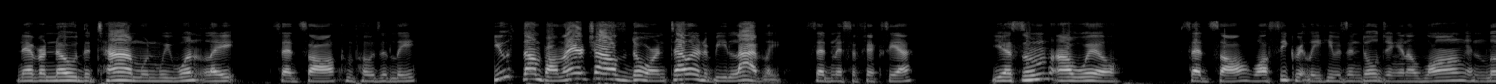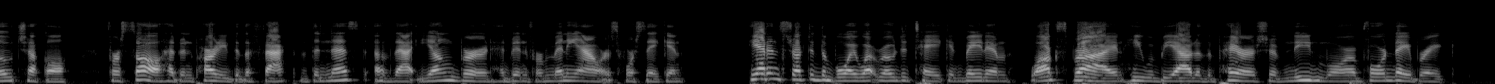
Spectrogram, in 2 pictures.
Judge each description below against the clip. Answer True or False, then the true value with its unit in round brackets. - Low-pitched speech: False (160 Hz)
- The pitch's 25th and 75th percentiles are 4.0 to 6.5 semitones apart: False (3.5 semitones)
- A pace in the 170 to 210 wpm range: True (185 wpm)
